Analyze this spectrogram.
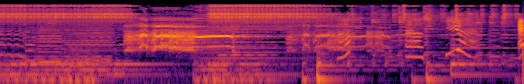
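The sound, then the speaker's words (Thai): A rooster crows loudly in one long drawn-out call, followed by scattered clucking and a child's voice, with faint jingling and background activity. “ชอบไก่เหรอลูก”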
